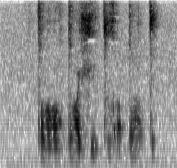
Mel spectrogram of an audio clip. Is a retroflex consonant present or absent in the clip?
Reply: absent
